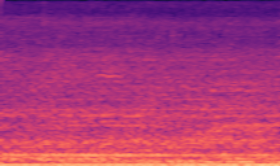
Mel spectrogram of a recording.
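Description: Tractor diesel engine running steadily under way, heard from inside the cab as a constant low drone with a steady hum above it.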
